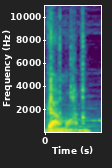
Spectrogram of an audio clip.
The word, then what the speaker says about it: gaman: It is called gaman, pronounced gammon.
